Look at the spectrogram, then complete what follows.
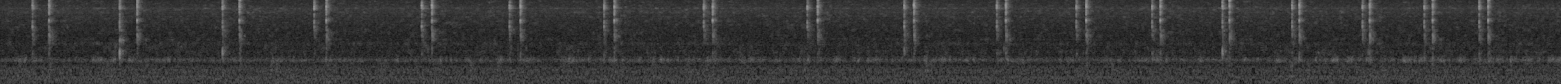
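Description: Faint computer mouse clicks, mostly in quick pairs about every second and a half, over near silence.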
